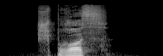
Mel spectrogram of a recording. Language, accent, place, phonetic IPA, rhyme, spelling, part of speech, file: German, Germany, Berlin, [ʃpʁɔs], -ɔs, spross, verb, De-spross.ogg
- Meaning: first/third-person singular preterite of sprießen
